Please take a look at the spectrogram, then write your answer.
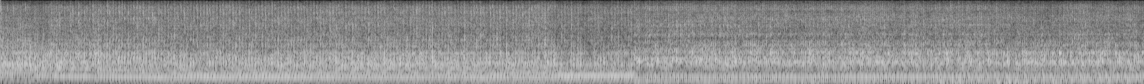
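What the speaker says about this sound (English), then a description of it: "we're gonna do a cold start and then we're gonna take you for a spin" Supercar engine after a cold start, a loud steady idle with strong low harmonic tones that shift and step down partway through, running continuously with no talk.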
